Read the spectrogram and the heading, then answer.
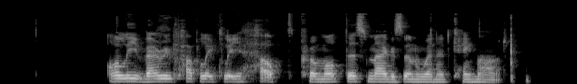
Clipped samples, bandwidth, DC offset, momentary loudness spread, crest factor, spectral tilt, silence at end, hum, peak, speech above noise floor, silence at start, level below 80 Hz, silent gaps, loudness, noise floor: under 0.1%; 11.5 kHz; under 0.1%; 9 LU; 18 dB; -5 dB/octave; 0.5 s; none; -6 dBFS; 64 dB; 1.05 s; -66 dBFS; none; -23 LUFS; -86 dBFS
